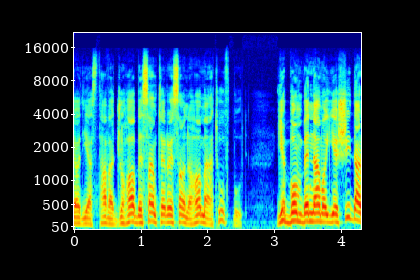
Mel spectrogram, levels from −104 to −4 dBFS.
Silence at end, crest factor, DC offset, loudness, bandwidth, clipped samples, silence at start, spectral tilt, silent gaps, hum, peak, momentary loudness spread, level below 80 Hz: 0 s; 16 dB; under 0.1%; -21 LUFS; 14.5 kHz; under 0.1%; 0 s; -5 dB/octave; none; none; -6 dBFS; 15 LU; -60 dBFS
